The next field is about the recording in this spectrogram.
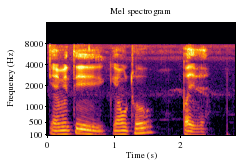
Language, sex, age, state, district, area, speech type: Odia, male, 60+, Odisha, Mayurbhanj, rural, read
